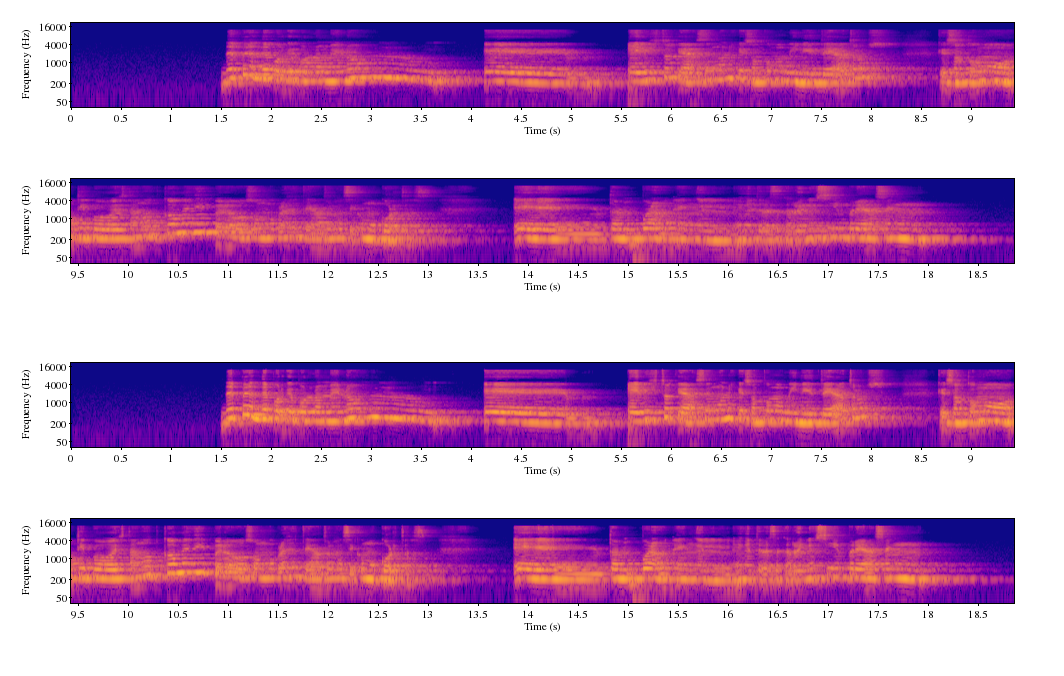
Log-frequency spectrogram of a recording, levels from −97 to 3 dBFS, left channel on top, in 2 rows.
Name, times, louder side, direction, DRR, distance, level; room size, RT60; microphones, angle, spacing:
voice 1, 1.5-3.7 4.1-5.3 5.6-8.1 8.4-13.3 13.9-17.9, right 3 dB, 35° right, 3 dB, 0.4 m, -28 dB
3.9 x 2.3 x 4.5 m, 1.4 s
head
